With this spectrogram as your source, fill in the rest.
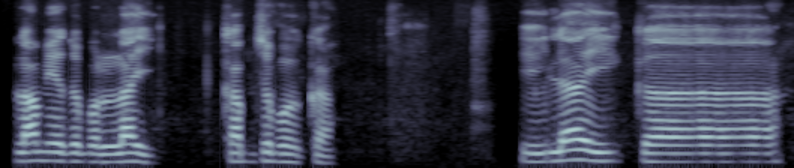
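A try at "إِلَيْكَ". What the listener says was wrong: হুম, কা লম্বা করা যাবে না, ছোট কা। কাফ জবর কা। ইলাইকা।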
